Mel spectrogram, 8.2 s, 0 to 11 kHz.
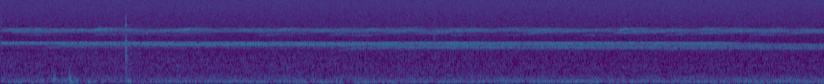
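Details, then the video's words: Massed spring peepers on a spring night in Michigan, 24 April 2025, partly overcast with stars: constant high ringing from many callers, over a lower, sustained American toad trill, with one brief click near the start. "Sounds of spring peepers and american toads"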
